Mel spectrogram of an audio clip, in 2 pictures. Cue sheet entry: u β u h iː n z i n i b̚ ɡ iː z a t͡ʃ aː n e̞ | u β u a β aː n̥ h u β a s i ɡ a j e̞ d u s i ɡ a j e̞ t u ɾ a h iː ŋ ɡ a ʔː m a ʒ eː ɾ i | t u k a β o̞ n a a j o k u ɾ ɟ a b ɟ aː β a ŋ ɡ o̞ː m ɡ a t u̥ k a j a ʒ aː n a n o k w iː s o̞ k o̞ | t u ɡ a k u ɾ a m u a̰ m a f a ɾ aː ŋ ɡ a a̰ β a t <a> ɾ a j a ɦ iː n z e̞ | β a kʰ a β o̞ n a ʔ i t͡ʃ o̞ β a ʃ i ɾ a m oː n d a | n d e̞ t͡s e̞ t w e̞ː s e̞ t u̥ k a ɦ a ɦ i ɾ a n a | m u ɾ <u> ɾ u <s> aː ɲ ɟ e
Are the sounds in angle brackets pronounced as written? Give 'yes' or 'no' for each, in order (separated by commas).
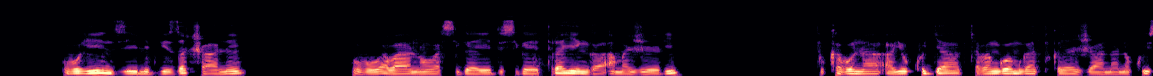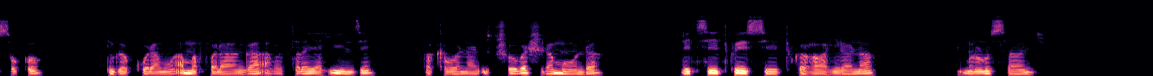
yes, yes, yes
